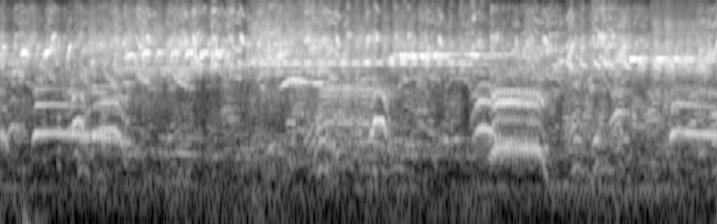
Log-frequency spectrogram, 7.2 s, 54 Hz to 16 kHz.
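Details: Lovebird in a bird-singing competition, delivering a long konslet-style song that scored over 2,800 points. A dense, nonstop stream of quick chirps and arched, harmonic twittering notes, with high, thin whistles above and other birds around.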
